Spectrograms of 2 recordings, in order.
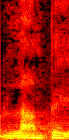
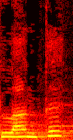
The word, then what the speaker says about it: Lante: We say Lamte. There's no Lamte in Ghana, it's Lante.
